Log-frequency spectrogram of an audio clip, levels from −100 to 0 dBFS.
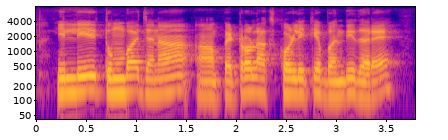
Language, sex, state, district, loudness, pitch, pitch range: Kannada, male, Karnataka, Bangalore, -16 LUFS, 140 Hz, 135-145 Hz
